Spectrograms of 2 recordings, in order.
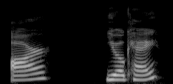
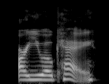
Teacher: with a rising tone at the end, it sounds like real concern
